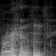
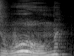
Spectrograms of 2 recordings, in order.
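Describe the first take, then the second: First: The word begins with a clear r sound. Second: The word begins with a w-like sound. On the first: The speaker calls it right. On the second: The speaker calls it wrong.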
